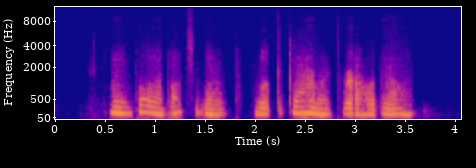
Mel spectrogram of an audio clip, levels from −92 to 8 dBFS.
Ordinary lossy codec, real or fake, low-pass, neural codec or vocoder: Opus, 16 kbps; fake; 10.8 kHz; codec, 44.1 kHz, 0.9 kbps, DAC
